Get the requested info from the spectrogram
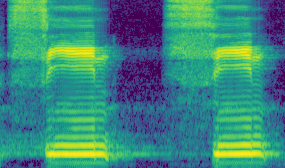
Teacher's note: सीन की आवाज़ बारीक और सीटी वाली होती है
